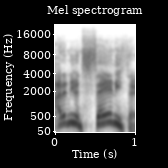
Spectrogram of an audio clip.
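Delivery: high, fast, freaked-out voice.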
